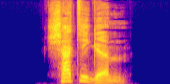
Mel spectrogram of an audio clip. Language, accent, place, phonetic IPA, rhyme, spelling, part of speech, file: German, Germany, Berlin, [ˈʃatɪɡəm], -atɪɡəm, schattigem, adjective, De-schattigem.ogg
- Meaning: strong dative masculine/neuter singular of schattig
